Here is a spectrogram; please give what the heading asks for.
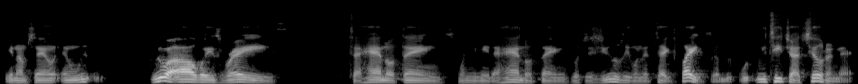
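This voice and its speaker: A man's voice: sits low, brisk, highs cut off. A man with a Southern American accent, co-hosting a casual chat and explaining his views conversationally. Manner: conversational, explains with "you know what I'm saying". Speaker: co-host.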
